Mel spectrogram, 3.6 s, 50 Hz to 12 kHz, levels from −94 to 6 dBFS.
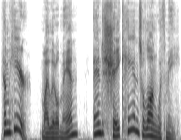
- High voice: No, medium, 180 Hz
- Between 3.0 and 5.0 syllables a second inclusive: Yes, 4.7 syllables/s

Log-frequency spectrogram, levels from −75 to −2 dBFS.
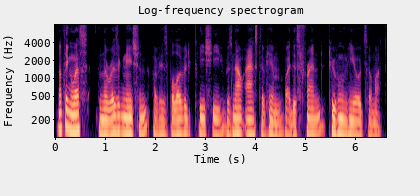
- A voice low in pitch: Yes, low, 105 Hz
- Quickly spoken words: Yes, fast, 210 wpm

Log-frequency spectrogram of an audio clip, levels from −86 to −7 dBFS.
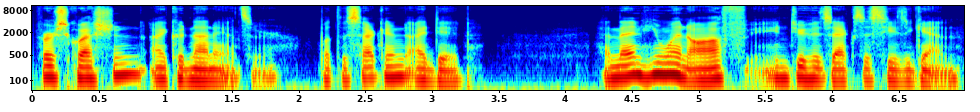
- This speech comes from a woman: No, male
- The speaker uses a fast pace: No, average, 180 wpm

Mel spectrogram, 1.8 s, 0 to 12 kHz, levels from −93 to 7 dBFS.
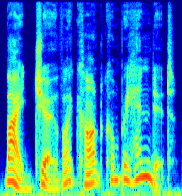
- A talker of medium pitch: Yes, medium, 150 Hz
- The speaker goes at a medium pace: Yes, average, 195 wpm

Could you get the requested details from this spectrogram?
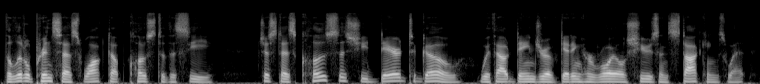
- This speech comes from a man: Yes, male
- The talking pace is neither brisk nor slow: No, fast, 215 wpm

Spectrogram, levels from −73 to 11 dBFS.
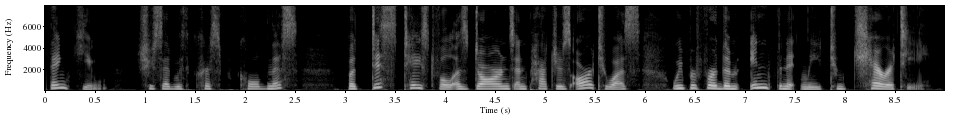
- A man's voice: No, female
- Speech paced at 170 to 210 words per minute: No, average, 140 wpm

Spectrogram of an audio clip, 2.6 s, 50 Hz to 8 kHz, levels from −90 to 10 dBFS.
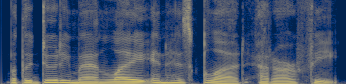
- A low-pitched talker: No, medium, 165 Hz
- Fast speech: Yes, fast, 255 wpm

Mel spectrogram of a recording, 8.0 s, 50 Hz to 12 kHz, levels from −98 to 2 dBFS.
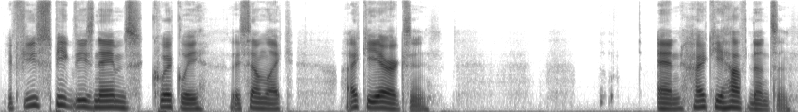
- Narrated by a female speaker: No, male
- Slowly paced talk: Yes, slow, 105 wpm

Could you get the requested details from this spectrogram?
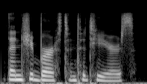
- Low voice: No, high, 190 Hz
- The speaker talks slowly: No, fast, 205 wpm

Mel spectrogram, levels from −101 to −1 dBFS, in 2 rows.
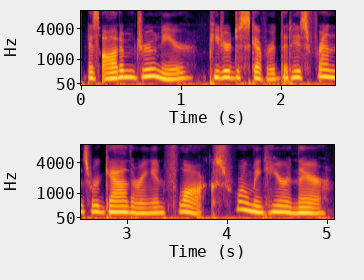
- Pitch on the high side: Yes, high, 200 Hz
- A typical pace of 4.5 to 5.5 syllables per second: No, 5.9 syllables/s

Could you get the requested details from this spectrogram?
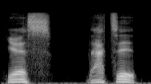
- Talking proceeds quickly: No, slow, 120 wpm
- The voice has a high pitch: No, low, 105 Hz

